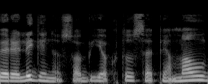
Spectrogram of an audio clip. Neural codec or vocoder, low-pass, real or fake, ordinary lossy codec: autoencoder, 48 kHz, 32 numbers a frame, DAC-VAE, trained on Japanese speech; 14.4 kHz; fake; MP3, 48 kbps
